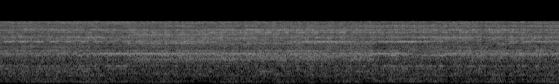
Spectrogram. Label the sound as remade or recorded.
remade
